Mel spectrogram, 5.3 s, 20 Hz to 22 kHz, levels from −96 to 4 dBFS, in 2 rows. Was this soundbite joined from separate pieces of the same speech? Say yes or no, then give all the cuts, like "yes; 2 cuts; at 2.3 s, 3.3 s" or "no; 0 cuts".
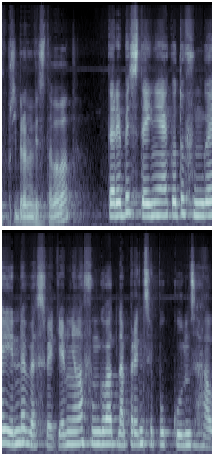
yes; 1 cut; at 1.2 s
